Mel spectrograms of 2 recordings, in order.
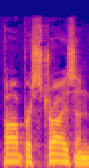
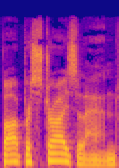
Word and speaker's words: Streisand: For most of my 32 years, I thought that Barbra Streisand was called Barbra Streisland with an L.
